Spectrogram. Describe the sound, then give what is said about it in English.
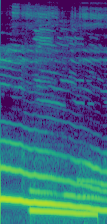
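A wolf howl: a long, loud, steady tone that slowly sinks in pitch, with a second lower howl joining partway and fading out before the end. No one speaks. “Wow, that was a good howl.”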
